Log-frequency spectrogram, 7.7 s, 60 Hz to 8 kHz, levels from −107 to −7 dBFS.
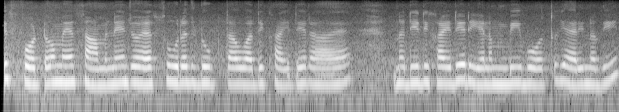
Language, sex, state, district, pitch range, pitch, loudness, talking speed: Hindi, female, Haryana, Jhajjar, 205-225 Hz, 215 Hz, -18 LUFS, 170 wpm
